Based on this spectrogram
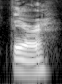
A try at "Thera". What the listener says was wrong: I think you pronounced that H. It said a silent H.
